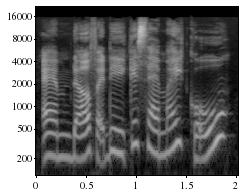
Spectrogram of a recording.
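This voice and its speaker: Earnest, devoted cartoon husband. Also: male voice, very high-pitched, fairly quick, no room sound. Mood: tipsy, apologetic. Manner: earnest, expressive. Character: devoted, hard-working husband, earnest and emotional. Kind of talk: cartoon drama acting.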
